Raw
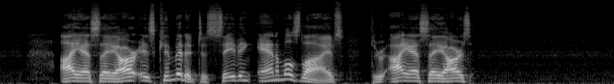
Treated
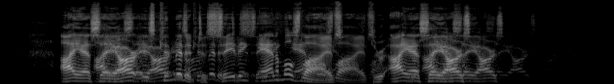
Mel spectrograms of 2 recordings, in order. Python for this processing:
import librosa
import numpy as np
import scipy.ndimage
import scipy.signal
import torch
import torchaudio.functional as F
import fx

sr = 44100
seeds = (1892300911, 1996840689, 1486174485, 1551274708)

p1 = scipy.signal.lfilter([1.0, -0.97], [1.0], x)
p2 = p1 + fx.echo_feedback(p1, sr, ms=330, feedback_pct=17, wet_db=-8.0, dry=0)
y = F.gain(torch.from_numpy(p2), 3.0).numpy()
